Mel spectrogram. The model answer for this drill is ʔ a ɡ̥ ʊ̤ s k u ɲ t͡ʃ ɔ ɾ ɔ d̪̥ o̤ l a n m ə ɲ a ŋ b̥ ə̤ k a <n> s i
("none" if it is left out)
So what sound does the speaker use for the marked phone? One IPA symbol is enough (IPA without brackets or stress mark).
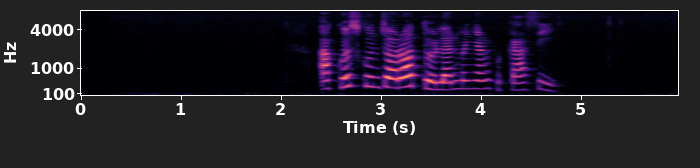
none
